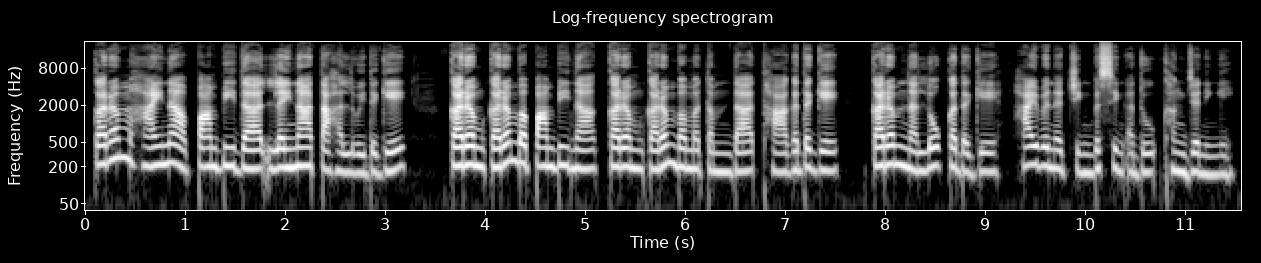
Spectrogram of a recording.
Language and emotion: Manipuri, neutral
